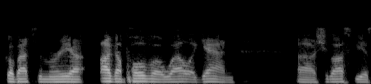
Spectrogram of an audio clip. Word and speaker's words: Agapova: That's how you say it. Agapova.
